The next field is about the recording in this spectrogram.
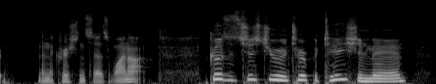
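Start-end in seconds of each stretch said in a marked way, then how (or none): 2.0-4.1 very high, loud, put-on laid-back hippie voice. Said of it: "I'm gonna do an atheist voice. It's gonna be like a hippie".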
